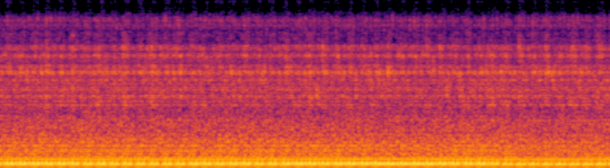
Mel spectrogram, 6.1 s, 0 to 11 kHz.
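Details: 1993 Ford Ranger 3.0 V6 idling then a little rev; faint recurring stumble about four times a second, slight misfire at idle; any clanking is loose tie-downs in the bed, not the misfire.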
